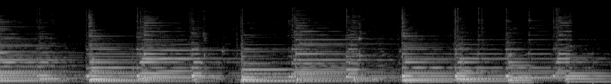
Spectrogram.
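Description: Background music: notes and chords picked on a plucked string instrument, each one struck and left to ring out.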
